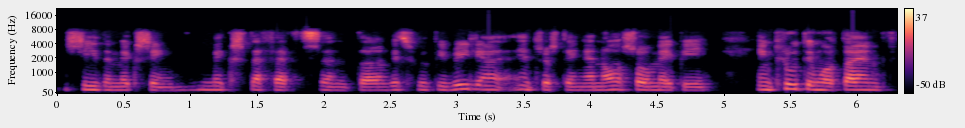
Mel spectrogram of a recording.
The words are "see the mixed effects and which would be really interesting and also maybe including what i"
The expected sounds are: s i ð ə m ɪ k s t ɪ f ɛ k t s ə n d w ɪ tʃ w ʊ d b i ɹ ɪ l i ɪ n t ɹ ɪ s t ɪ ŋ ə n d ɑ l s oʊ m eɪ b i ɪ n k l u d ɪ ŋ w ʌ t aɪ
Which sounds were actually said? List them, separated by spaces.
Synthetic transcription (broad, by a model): s i ð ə m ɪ k s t ɪ f ɛ k t s ə n d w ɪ s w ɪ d b i ɹ ɪ l i ɪ n t ɹ ɪ s t ɪ ŋ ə n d ɑ l s oʊ m eɪ b i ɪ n k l u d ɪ ŋ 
